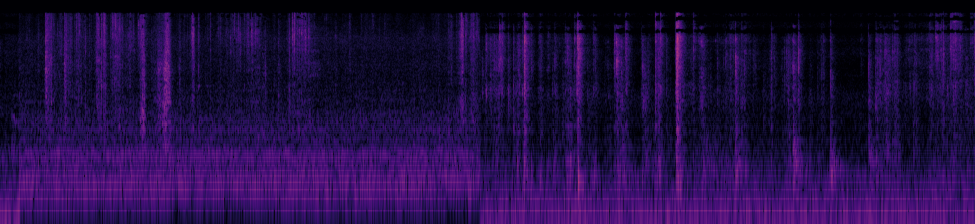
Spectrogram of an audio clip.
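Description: Scattered light clicks and clinks of tools and small metal engine parts being handled and set down, at an irregular pace.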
